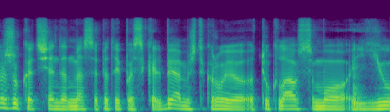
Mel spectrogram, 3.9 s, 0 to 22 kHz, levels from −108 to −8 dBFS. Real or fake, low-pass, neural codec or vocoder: fake; 10.8 kHz; autoencoder, 48 kHz, 128 numbers a frame, DAC-VAE, trained on Japanese speech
